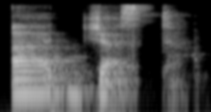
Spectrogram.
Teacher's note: So two schwas there and the just j sound, right?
